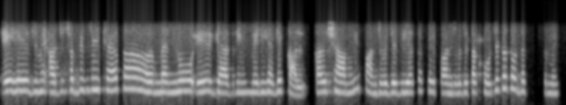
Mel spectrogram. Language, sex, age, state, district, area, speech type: Punjabi, female, 18-30, Punjab, Muktsar, urban, conversation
